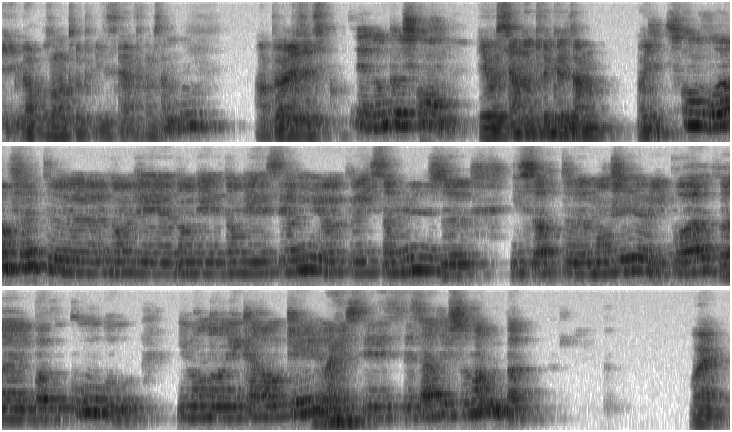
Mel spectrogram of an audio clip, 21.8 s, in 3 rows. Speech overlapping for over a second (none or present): none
